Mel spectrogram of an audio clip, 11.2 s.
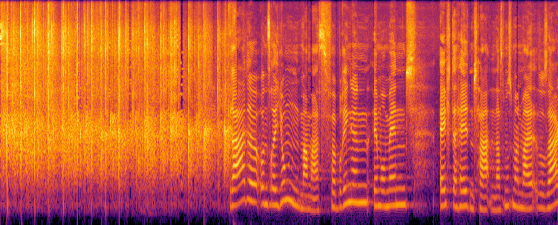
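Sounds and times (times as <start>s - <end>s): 
crowd big round of applause: 0.0s - 4.8s
speech: 4.6s - 11.1s.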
